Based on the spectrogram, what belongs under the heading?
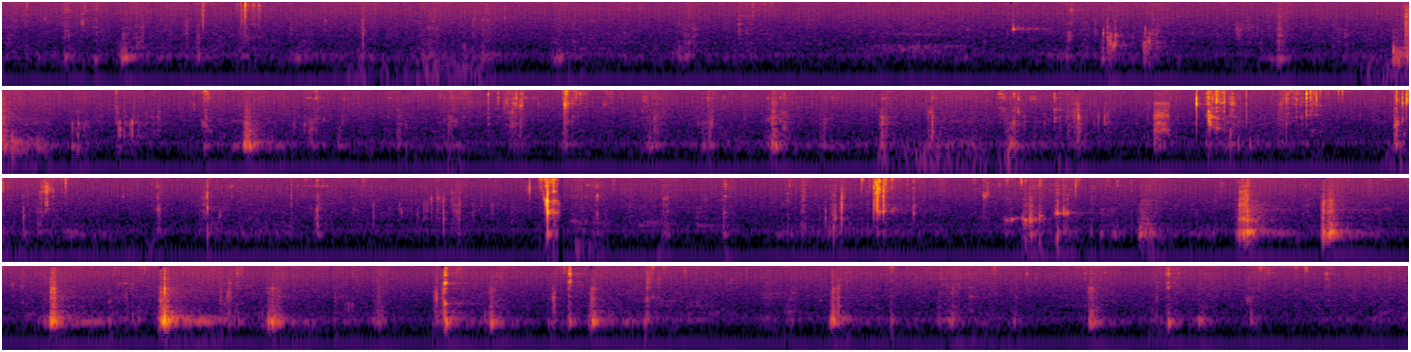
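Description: Close-miked chewing and crunching of moistened Kyrgyz edible clay: irregular crisp crunches and wet mouth clicks, sparse at first and coming thick and fast in the last third, over a faint steady hum.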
